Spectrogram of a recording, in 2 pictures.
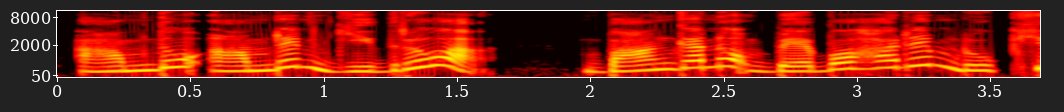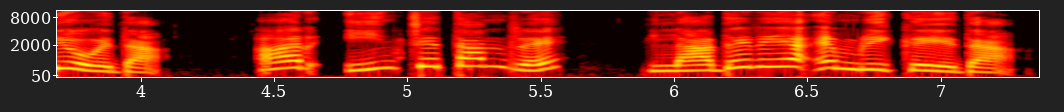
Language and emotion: Santali, disgusted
